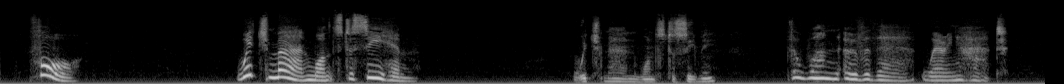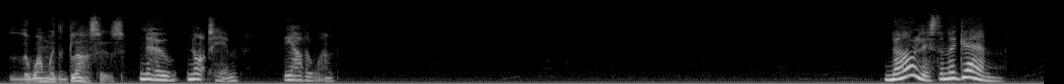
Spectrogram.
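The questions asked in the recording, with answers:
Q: Which man wants to see him?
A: The man wearing a hat, not the one with glasses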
